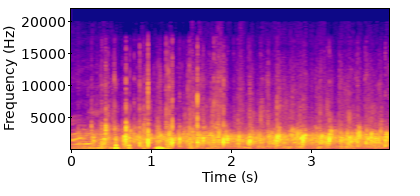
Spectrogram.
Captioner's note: applause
